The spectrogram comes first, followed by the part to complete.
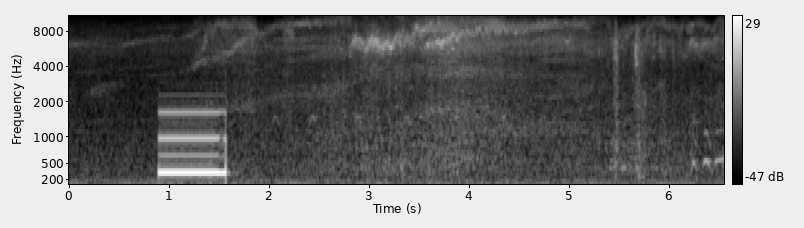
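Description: A loud electronic start tone sounds once for under a second, about a second in. Then the high whine of radio-controlled late-model race cars' electric motors rises as they accelerate away, loudest around three to four seconds in.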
